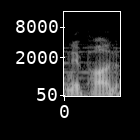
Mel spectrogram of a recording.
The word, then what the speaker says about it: Nippon: The name for Japan in Japanese is written using the kanji and is pronounced Nippon or Nihon.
